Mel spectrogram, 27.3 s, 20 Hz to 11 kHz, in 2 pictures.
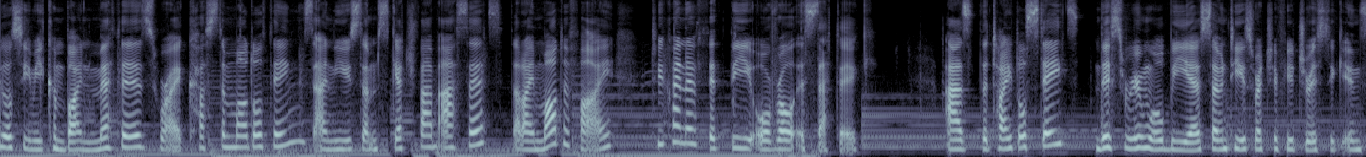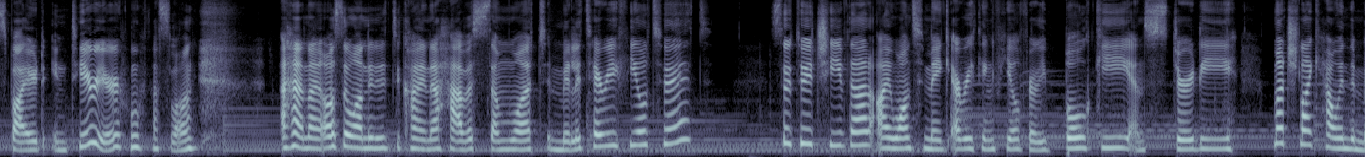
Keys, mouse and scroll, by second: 0.1-0.9 right drag, 0.9 middle click, 1.6 scroll down 1, 1.7 middle click, 2.0 click, 2.1 shift+click, 2.4 shift+click, 2.5 middle click, 2.7 g, 3.2 right click, 3.8 click, 4.3 g, 8.8 scroll up 2, 9.0 shift+middle click, 9.2 Tab, 9.4 click, 9.5 middle click, 9.8 shift+click, 10.0 shift+click, 10.2 shift+click, 10.4 ctrl+b, 15.0 click, 15.2 shift+click, 15.6 shift+click, 15.7 s, 16.8 scroll down 2, 16.8 middle click, 17.1 Tab, 17.2-18.1 middle drag, 18.2-18.9 shift+middle drag, 18.9 Tab, 20.1 click, 20.7-21.9 drag, 22.5 click, 23.6 shift+click, 23.8 shift+click, 24.0 middle click, 24.8 e, 26.7 middle click.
